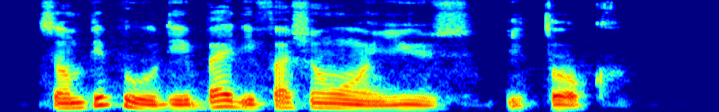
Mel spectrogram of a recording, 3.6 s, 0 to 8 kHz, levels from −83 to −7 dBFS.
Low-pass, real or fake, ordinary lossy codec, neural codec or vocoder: none; real; none; none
